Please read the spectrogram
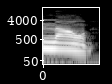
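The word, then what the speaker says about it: now: यहां पे क्या है नाउ आपको नो नहीं पढ़ना क्या पढ़ना है नाउ अब यहां पे क्या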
